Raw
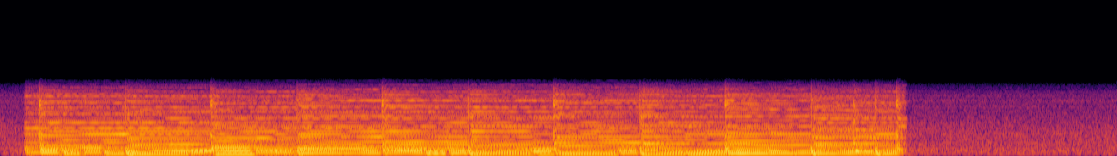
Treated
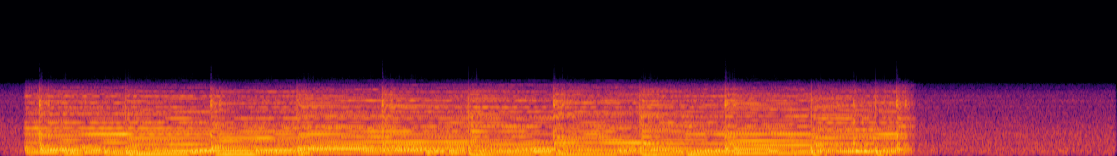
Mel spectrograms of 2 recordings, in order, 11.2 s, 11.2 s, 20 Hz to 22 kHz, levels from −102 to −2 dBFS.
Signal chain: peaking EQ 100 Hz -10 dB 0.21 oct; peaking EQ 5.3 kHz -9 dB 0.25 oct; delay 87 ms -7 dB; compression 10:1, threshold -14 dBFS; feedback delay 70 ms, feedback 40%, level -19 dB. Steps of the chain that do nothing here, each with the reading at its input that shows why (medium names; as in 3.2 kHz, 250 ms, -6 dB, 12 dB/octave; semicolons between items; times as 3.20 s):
peaking EQ 5.3 kHz: input has nothing above 1.6 kHz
